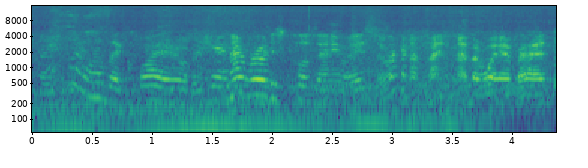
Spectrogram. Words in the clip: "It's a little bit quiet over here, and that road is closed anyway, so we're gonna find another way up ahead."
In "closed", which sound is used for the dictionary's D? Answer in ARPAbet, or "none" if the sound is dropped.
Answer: none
